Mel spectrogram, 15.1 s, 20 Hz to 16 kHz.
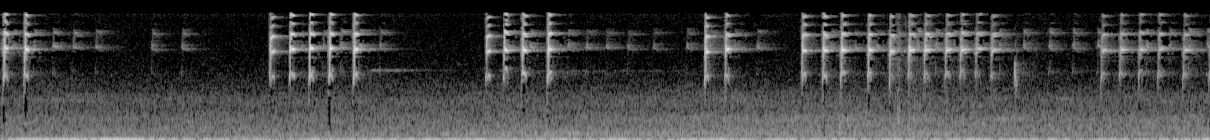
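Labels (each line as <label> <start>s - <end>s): A bird chirps loudly and repeatedly outside. 0.0s - 0.7s
A wind rushes continuously and softly in the distance. 0.0s - 15.1s
A bird chirps softly in the distance with an irregular pattern. 0.6s - 2.7s
A bird chirps softly in the distance with an irregular pattern. 3.3s - 15.1s
A bird chirps loudly and repeatedly outside. 3.4s - 4.7s
A bird chirps loudly and repeatedly outside. 6.0s - 7.3s
A bird chirps loudly and repeatedly outside. 8.7s - 9.4s
A bird repeatedly chirps loudly and distinctly outside, gradually fading, accompanied by brief wing flapping. 10.0s - 12.7s
A bird chirps once sharply and shrill. 12.7s - 12.8s
A bird chirps repeatedly at a moderate volume. 13.7s - 15.1s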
